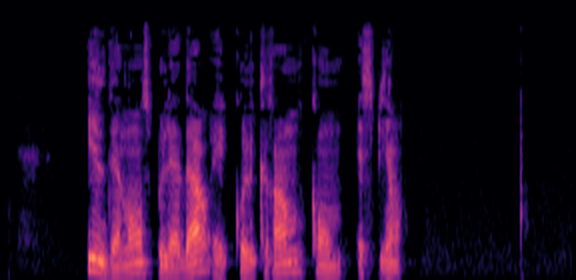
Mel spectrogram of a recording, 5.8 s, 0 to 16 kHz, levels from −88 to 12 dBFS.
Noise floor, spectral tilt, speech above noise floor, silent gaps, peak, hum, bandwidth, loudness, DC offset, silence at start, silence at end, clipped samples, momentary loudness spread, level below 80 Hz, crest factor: -77 dBFS; -5.5 dB/octave; 51 dB; none; -4 dBFS; none; 11.5 kHz; -27 LUFS; under 0.1%; 0.85 s; 1.75 s; under 0.1%; 11 LU; -62 dBFS; 24 dB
